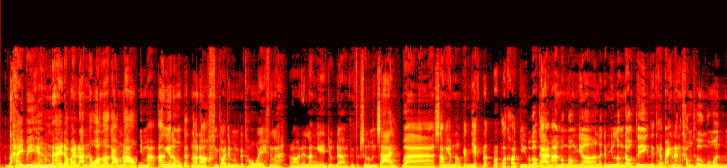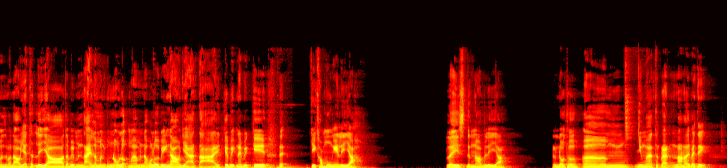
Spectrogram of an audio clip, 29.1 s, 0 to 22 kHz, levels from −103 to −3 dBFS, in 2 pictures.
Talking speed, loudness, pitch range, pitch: 265 wpm, -24 LUFS, 115-150 Hz, 130 Hz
